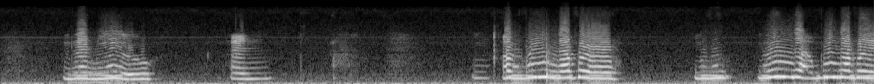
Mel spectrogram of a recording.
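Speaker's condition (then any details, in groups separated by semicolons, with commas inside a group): Cerebral palsy, mild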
